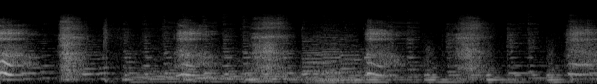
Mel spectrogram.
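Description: A woman lying in a hearth pants heavily, with breathy gasps coming about once a second over a soft, sustained musical tone. No one speaks.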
